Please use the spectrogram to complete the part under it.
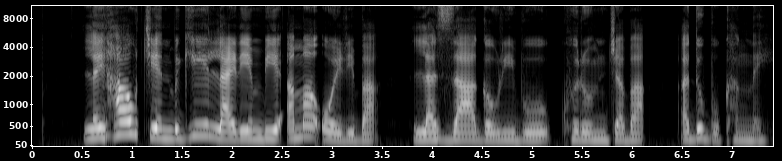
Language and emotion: Manipuri, neutral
